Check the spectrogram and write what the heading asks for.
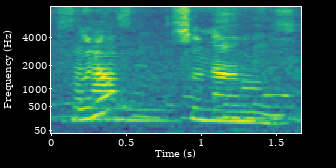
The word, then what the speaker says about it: सुनामी: सुनामी कौन सा होगा? सुनामी। सुनामी। सुनामी। टी से होता है सुनामी। टी साइलेंट होते हैं और टी से सुनामी लिखा आता है।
